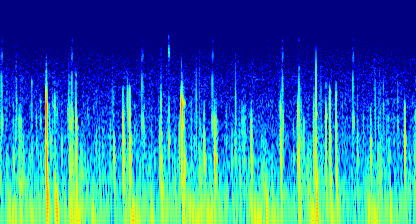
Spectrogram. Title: Stomach sound and noise | My Stomach Makes Noises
